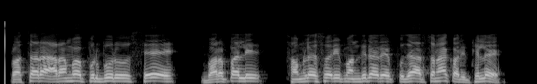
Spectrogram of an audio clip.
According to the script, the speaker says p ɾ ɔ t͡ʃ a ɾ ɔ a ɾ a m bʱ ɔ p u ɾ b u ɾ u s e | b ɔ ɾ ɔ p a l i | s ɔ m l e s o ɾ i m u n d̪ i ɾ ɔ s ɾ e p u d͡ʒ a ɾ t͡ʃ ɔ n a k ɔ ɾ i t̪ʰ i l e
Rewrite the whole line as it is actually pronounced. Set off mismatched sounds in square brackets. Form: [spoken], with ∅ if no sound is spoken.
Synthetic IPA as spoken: p ɾ ɔ t͡ʃ a ɾ ɔ a ɾ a m bʱ ɔ p u ɾ b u ɾ u s e | b ɔ ɾ ɔ p a l i | s ɔ m l e s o ɾ i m [ɔ] n d̪ i ɾ ɔ [∅] ɾ e p u d͡ʒ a ɾ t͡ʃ ɔ n a k ɔ ɾ i t̪ʰ i l e

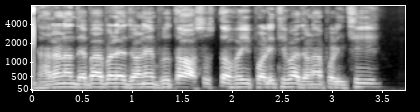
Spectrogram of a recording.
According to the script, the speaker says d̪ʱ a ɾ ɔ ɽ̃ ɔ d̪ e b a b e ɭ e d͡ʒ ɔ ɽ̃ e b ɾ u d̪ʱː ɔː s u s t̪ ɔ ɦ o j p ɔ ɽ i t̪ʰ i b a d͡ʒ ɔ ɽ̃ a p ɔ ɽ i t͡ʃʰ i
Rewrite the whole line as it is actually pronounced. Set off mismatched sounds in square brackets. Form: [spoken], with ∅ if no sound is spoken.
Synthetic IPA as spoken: d̪ʱ a ɾ ɔ ɽ̃ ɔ d̪ e b a b e ɭ e d͡ʒ ɔ ɽ̃ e b ɾ u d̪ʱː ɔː s u s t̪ ɔ ɦ o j p ɔ ɽ i t̪ʰ i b a d͡ʒ ɔ ɽ̃ a p ɔ ɽ i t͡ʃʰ i

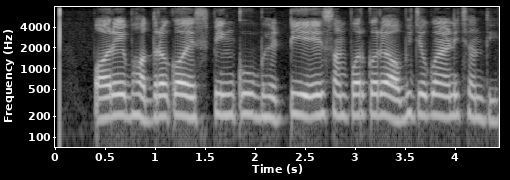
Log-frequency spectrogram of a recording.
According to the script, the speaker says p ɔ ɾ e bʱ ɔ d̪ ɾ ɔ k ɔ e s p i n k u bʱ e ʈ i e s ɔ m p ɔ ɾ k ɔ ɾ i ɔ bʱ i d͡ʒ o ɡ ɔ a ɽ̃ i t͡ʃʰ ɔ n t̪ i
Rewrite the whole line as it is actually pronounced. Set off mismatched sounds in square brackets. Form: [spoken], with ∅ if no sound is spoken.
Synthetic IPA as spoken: p ɔ ɾ e bʱ ɔ d̪ ɾ ɔ k ɔ e s p i [ŋ] k u bʱ e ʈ i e s ɔ m p ɔ ɾ k ɔ ɾ [e] ɔ bʱ i d͡ʒ o ɡ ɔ a ɽ̃ i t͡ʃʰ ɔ n t̪ i

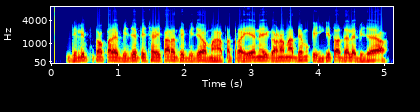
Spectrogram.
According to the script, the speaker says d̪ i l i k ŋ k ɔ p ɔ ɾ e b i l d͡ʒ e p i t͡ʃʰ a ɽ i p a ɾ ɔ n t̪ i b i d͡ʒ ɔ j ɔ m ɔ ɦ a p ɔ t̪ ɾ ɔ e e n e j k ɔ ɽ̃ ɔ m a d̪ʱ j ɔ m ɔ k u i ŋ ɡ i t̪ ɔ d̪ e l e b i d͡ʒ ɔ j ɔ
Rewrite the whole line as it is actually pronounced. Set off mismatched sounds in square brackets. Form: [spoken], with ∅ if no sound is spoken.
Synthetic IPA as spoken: d̪ i l i [p] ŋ k ɔ p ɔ ɾ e b i [∅] d͡ʒ e p i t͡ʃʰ a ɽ i p a ɾ ɔ n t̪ i b i d͡ʒ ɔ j ɔ m ɔ ɦ a p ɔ t̪ ɾ ɔ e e n e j [ɡ] ɔ ɽ̃ ɔ m a d̪ʱ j ɔ m ɔ k u i ŋ ɡ i t̪ ɔ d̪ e l e b i d͡ʒ ɔ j ɔ

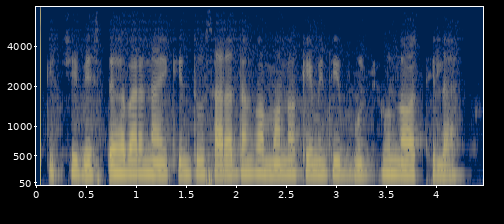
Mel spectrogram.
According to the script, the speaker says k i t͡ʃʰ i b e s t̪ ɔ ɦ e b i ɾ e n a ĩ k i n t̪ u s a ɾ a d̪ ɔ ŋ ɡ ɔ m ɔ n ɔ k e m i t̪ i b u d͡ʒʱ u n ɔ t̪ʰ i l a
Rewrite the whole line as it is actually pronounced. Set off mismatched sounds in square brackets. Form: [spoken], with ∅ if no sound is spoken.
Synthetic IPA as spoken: k i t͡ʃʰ i b e s t̪ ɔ ɦ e b [a] ɾ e n a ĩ k i n t̪ u s a ɾ a d̪ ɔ ŋ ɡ ɔ m ɔ n ɔ k e m i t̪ i b u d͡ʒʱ u n ɔ t̪ʰ i l a

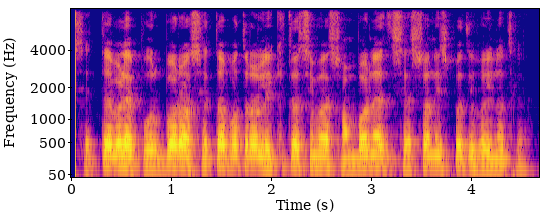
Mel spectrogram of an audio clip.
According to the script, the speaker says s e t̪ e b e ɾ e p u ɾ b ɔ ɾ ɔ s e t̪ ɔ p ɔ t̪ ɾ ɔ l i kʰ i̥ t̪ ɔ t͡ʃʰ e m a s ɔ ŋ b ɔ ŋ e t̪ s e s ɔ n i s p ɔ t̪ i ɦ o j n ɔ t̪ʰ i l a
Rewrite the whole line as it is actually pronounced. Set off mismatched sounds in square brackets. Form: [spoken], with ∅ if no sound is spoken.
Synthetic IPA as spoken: s e t̪ e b e [ɭ] e p u ɾ b ɔ ɾ ɔ s e t̪ ɔ p ɔ t̪ ɾ ɔ l i kʰ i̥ t̪ ɔ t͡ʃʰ [i] m a s ɔ [m] b ɔ [n] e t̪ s e s ɔ n i s p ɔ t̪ i ɦ o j n ɔ t̪ʰ i l a

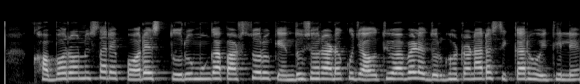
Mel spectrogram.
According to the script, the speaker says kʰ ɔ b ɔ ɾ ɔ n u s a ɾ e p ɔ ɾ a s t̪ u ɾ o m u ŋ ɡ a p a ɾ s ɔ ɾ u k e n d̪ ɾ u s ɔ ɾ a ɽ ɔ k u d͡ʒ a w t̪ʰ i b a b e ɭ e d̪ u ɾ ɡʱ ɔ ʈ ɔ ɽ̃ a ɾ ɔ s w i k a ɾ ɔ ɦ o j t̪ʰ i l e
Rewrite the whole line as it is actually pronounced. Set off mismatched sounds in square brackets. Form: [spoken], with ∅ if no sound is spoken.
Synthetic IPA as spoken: kʰ ɔ b ɔ ɾ ɔ n u s a ɾ e p ɔ ɾ [e] s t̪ u ɾ [u] m u ŋ ɡ a p a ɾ s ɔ ɾ u k e n d̪ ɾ u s ɔ ɾ a ɽ ɔ k u d͡ʒ a w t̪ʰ i b a b e ɭ e d̪ u ɾ ɡʱ ɔ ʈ ɔ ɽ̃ a ɾ ɔ s w i k a ɾ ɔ ɦ o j t̪ʰ i l e

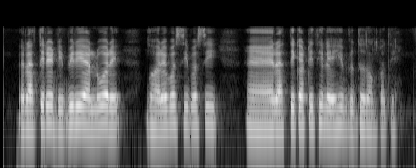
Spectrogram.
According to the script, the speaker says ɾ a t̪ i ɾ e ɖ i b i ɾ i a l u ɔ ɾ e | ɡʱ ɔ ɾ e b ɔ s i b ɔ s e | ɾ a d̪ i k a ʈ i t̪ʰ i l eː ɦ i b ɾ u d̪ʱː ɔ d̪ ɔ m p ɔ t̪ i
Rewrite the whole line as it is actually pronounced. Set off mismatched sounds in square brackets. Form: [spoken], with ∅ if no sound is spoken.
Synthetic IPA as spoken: ɾ a t̪ i ɾ e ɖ i b i ɾ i a l u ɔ ɾ e | ɡʱ ɔ ɾ e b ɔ s i b ɔ s [i] | ɾ a [t̪] i k a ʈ i t̪ʰ i l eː ɦ i b ɾ u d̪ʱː ɔ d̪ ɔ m p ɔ t̪ i

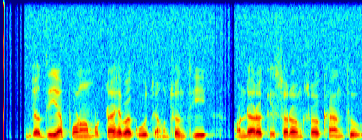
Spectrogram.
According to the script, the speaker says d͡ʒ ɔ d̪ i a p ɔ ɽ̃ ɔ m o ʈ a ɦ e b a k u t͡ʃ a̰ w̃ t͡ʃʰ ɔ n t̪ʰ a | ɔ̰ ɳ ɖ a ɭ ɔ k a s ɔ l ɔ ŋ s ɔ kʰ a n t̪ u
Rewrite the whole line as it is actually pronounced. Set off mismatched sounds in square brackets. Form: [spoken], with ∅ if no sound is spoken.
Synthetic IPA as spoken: d͡ʒ ɔ d̪ i a p ɔ ɽ̃ ɔ m o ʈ a ɦ e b a k u t͡ʃ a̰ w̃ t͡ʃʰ ɔ n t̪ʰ [i] | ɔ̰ ɳ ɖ a [ɾ] ɔ k [e] s ɔ [ɾ] ɔ ŋ s ɔ kʰ a n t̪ u

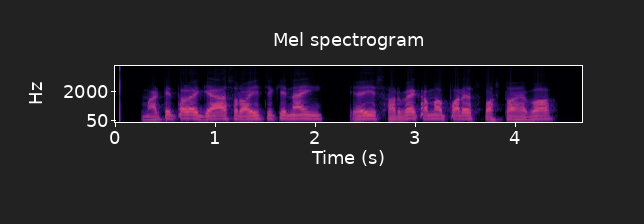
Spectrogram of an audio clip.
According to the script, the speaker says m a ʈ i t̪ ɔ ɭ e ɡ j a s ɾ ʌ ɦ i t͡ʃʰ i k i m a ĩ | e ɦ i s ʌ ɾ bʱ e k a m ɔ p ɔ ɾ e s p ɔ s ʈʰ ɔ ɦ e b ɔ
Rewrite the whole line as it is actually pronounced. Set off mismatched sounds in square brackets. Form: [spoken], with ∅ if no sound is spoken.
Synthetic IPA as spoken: m a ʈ i t̪ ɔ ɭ e ɡ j a s ɾ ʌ ɦ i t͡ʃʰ i k i [n] a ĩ | e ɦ i s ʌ ɾ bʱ e k a m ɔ p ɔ ɾ e s p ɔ s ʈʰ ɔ ɦ e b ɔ

